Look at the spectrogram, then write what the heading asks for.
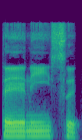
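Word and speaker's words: テニス: Tenisu. This is an English word, tennis. Tennis is an English word. So, the word tennis is changed according to the Japanese pronunciation and it was called as tenisu.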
